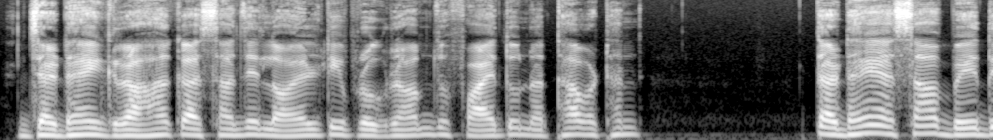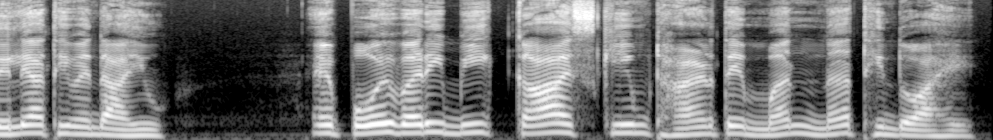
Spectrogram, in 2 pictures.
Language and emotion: Sindhi, sad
